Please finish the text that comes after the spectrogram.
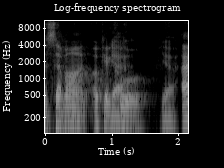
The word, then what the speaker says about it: Sevan: Sevon, yeah, you pronounce it Sevon.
